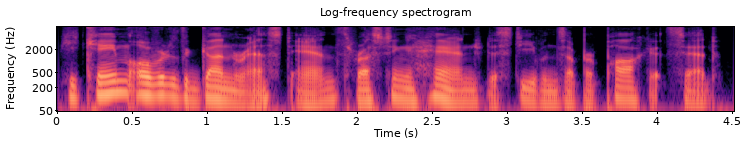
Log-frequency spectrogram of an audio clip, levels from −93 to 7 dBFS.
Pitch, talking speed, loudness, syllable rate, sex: 100 Hz, 200 wpm, -20 LUFS, 5.1 syllables/s, male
